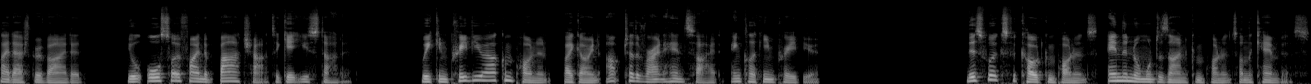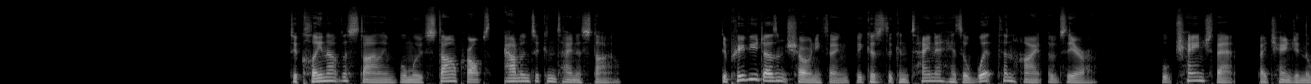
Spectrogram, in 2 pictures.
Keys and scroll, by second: 0.7 Left, 1.7 Return, 1.9 Up, 2.1 Tab, 2.5 shift+,, 3.7 shift+[, 4.1 Left, 4.3 shift+[, 4.4 shift+], 4.6 Left, 5.4 shift+;, 6.6 shift+;, 7.1 shift+5, 7.3 Right, 8.4 shift+c, 9.0 shift+;, 9.1 shift+space, 9.7 Right, 10.5 shift+., 10.7 super+s, 16.5 shift+[, 16.5 shift+], 16.7 Left, 17.5 shift+s, 18.0 Up, 18.5 Return, 18.7 Up, 19.8 shift+s, 20.3 shift+[, 20.3 Return, 21.4 shift+;, 21.4 shift+space, 21.7 Left, 22.0 shift+5, 22.1 Right, 22.5 Return, 23.0 shift+;, 23.1 shift+space, 23.8 shift+5, 23.9 super+s.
